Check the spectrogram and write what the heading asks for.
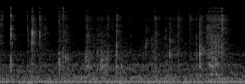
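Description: Light scattered clicks and crinkles of MRE ration pouches being handled, over a low steady hum.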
